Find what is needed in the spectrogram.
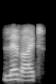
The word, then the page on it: Levite: Indian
